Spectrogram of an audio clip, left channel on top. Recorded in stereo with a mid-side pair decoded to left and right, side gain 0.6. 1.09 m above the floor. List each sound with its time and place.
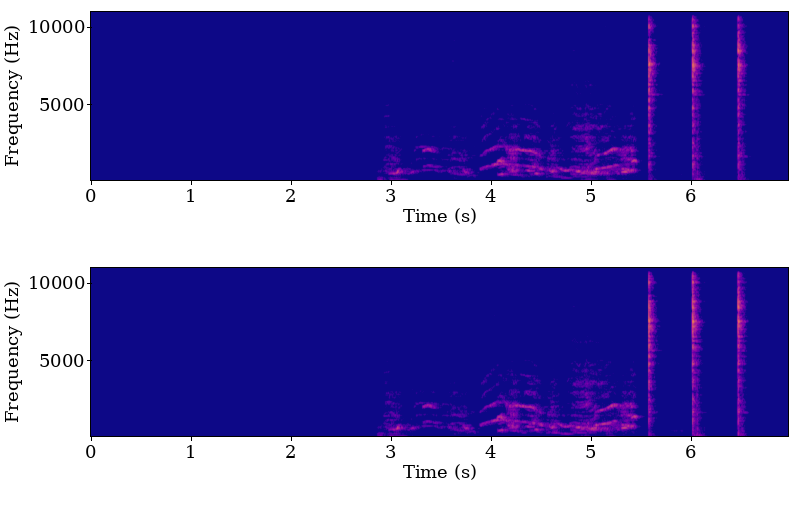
2.9 s a giggle: 10° right, 1.1 m
5.6 s hammering: 25° right, 1.3 m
